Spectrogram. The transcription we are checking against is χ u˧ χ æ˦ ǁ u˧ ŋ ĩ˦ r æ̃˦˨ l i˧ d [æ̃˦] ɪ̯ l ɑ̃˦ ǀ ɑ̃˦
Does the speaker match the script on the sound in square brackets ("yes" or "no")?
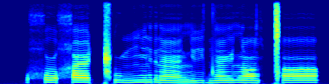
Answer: yes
